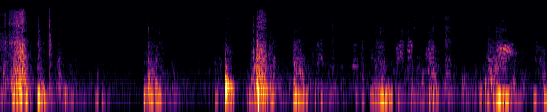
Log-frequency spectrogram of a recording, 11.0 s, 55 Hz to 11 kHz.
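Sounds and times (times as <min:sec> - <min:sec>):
knocks and rustles: 0:04.3 - 0:06.3.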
